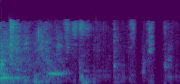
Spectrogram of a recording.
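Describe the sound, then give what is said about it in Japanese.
A dog makes soft whimpering and snuffling noises, a faint whine followed by several short breathy bursts, with no one talking. “犬が現れました。”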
